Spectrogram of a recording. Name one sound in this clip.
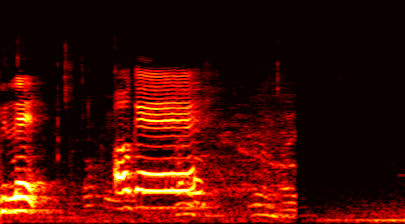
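A young woman sings out loudly.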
